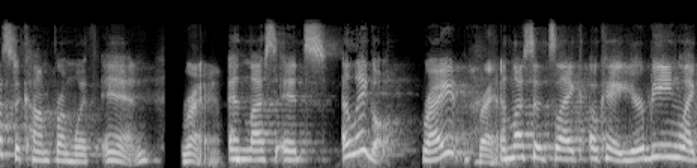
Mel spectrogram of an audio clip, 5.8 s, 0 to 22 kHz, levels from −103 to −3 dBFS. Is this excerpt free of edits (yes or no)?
yes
